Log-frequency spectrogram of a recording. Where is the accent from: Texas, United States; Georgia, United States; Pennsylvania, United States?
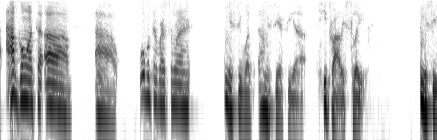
Texas, United States; Dallas; I'm from I'm from Dallas and I don't like Rudy's.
